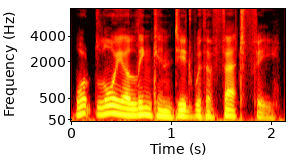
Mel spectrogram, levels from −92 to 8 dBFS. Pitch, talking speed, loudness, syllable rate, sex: 115 Hz, 225 wpm, -16 LUFS, 4.9 syllables/s, male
